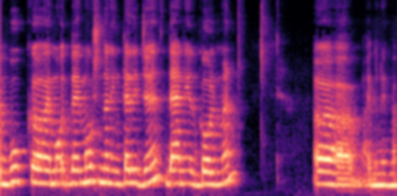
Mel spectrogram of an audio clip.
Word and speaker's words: Goleman: My point of reference for today was the book The Emotional Intelligence, Daniel Goleman. I don't know if my pronunciation is Okay. correct. Goleman, Right.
